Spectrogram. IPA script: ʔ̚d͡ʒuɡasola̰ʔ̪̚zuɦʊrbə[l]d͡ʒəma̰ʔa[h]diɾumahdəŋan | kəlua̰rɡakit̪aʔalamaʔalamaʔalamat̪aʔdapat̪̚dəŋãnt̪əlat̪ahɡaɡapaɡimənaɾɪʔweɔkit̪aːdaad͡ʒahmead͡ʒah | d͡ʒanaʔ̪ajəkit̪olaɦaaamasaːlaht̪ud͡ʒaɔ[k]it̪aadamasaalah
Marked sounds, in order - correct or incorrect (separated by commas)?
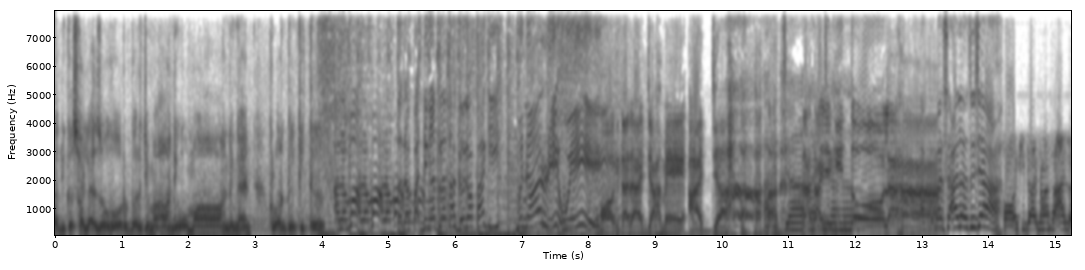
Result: incorrect, correct, correct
